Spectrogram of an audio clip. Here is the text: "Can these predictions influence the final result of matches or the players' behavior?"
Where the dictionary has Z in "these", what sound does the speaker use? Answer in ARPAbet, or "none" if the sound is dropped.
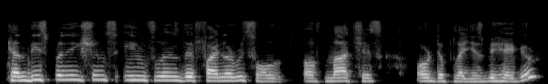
S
